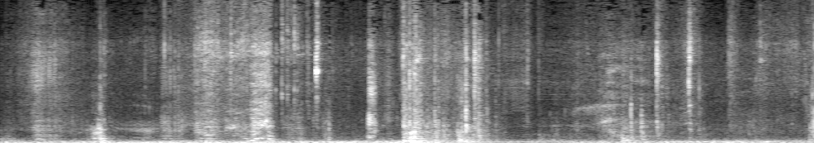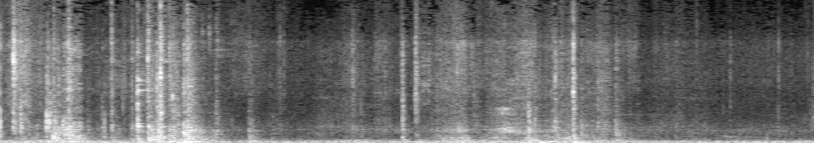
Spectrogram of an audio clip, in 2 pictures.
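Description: Knocks, clanks and scrapes of a wooden-bed cart with a steel-tube frame being heaved up and shoved onto a loaded pickup truck bed, with the sharpest knocks about three seconds in and again past the middle.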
